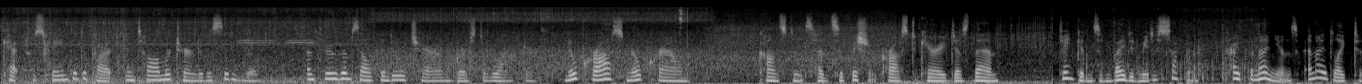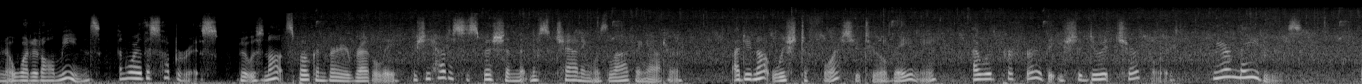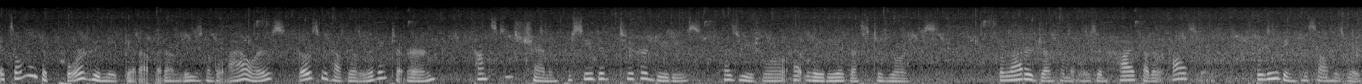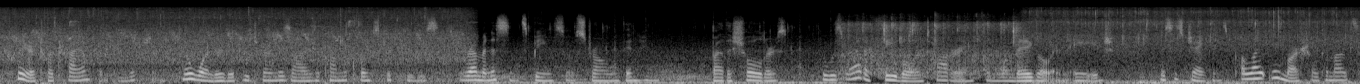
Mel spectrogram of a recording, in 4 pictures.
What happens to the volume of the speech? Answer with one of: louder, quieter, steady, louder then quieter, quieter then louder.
steady.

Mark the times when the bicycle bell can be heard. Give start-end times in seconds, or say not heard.
not heard.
